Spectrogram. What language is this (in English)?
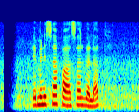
Sinhala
